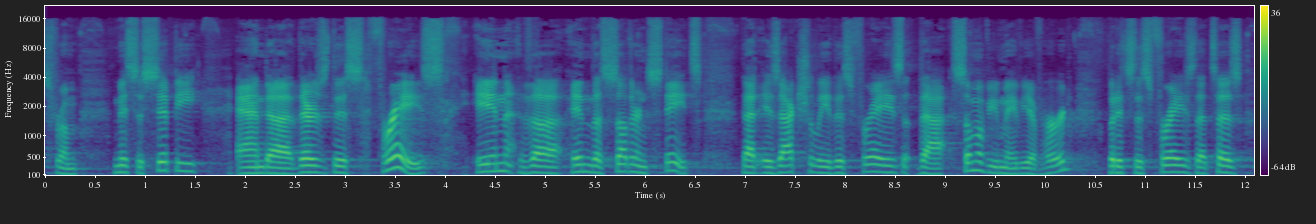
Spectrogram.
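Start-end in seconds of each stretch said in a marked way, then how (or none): none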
